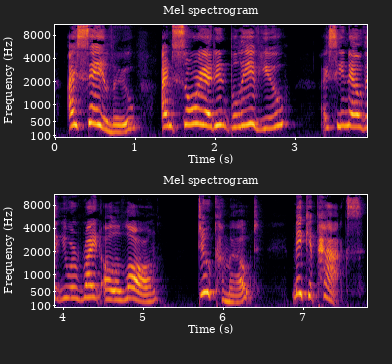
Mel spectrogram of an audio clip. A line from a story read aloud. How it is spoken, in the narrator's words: he shouted again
